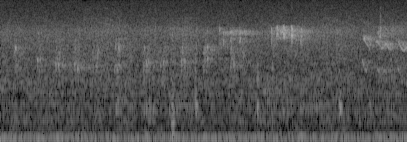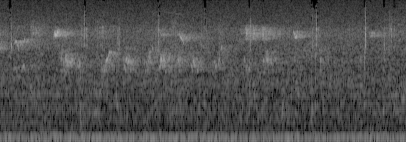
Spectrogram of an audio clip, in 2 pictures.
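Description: Birds chirping: many short, high chirps over a steady low rumble.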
